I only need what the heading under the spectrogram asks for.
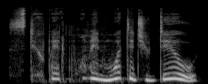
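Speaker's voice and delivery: unvoiced, hushed self-reproach; self-scolding whisper. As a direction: hiss it at yourself. Self-reproach under breath.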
